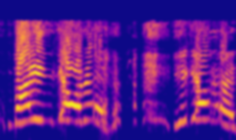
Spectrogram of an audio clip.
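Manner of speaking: laughing disbelief at the mangled name; laughing outcry. Real, not acted. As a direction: shout it while laughing helplessly. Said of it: "अपनी हंसी को control करती".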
